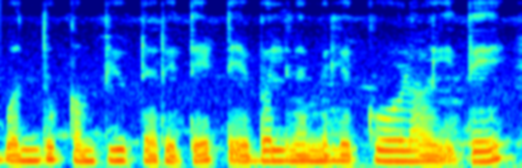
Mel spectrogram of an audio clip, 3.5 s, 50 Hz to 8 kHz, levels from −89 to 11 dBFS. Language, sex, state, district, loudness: Kannada, female, Karnataka, Bangalore, -13 LUFS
